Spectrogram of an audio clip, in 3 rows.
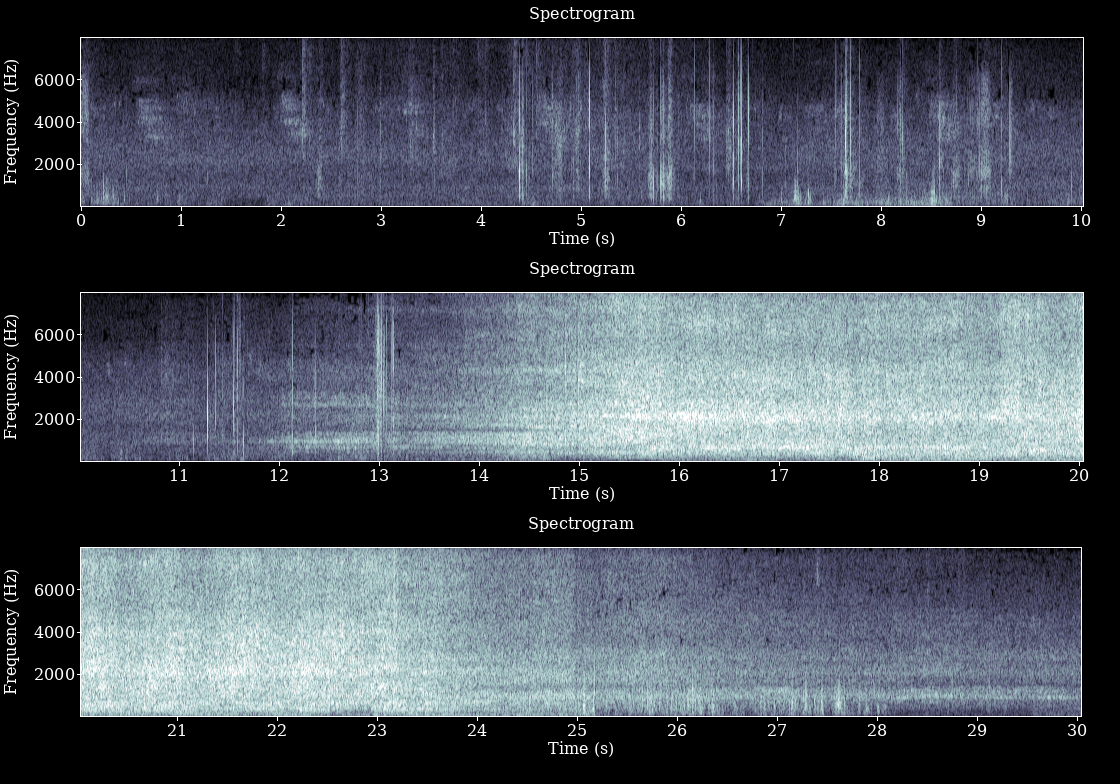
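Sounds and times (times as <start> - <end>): electric train passing: 10.7 - 30.0.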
